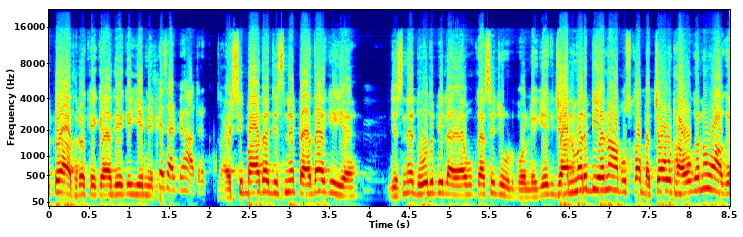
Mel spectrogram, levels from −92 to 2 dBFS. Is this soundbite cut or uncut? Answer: cut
